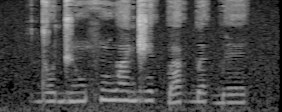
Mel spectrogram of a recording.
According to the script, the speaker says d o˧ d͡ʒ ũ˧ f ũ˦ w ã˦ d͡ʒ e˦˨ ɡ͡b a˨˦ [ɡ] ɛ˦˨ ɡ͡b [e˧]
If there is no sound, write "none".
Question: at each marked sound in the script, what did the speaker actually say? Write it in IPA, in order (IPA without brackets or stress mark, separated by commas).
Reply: ɡ͡b, e˧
